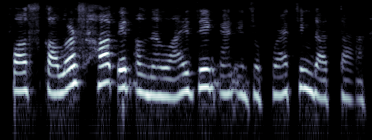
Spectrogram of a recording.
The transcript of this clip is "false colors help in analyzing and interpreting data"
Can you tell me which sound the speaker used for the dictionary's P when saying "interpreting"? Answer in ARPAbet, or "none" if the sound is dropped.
P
